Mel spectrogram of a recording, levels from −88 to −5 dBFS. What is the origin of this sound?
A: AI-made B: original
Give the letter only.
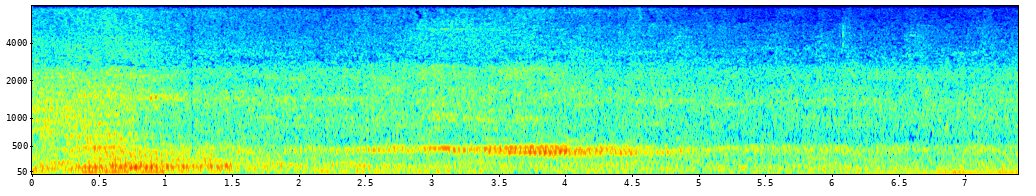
B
